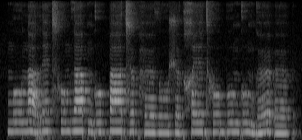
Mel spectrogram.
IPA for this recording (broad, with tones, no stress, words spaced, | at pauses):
moː˧n a˦˨rɛ˧t͡sʰo˧m ðaː˦pŋɡoː˧ɡpaː˦ d͡zœ˧phœː˨ðoː˨ʃœ˨ɡ χɛː˦dho˦ bo˦ŋɡo˦ ŋɡœː˨˦ʔœː˨p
